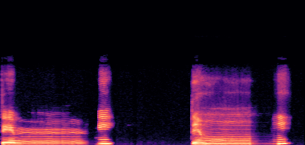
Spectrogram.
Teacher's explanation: And we're doing that because of the shadda, because there is a meme shadda there, okay? And meme shadda is one of your gunna letters as well. So gunna basically means to give a nasal sound.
